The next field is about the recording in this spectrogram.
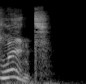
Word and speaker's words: Lent: It's Lent. – Not Lent. It's Lent. Like lentils.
